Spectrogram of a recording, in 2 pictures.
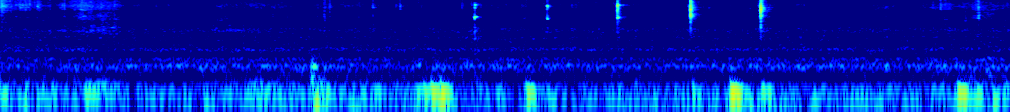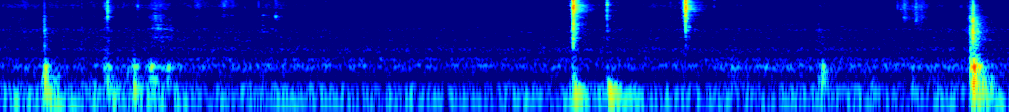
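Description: Scattered small clicks and taps of fly-tying tools and thread being handled at the vise, with a few soft thumps and one sharper click near the end.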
